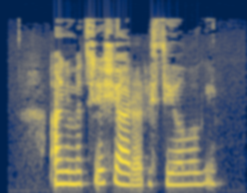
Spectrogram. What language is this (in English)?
Georgian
